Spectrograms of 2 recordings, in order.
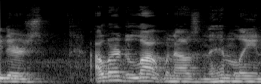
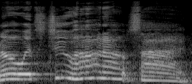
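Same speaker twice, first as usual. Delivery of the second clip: higher, whiny complaint; whiny relative; 9 semitones higher than usual. Retold or imitated. Family member griping about the hot weather, higher whine. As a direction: moan about the heat. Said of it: "I'm like".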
